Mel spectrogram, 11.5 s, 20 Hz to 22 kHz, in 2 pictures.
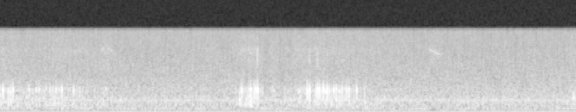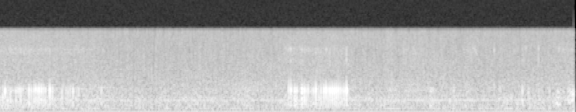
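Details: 3-month-old baby snoring loudly in sleep, pacifier fallen out, occasional sucking: short, soft, rattly breathing sounds at irregular intervals over a steady background hum.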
